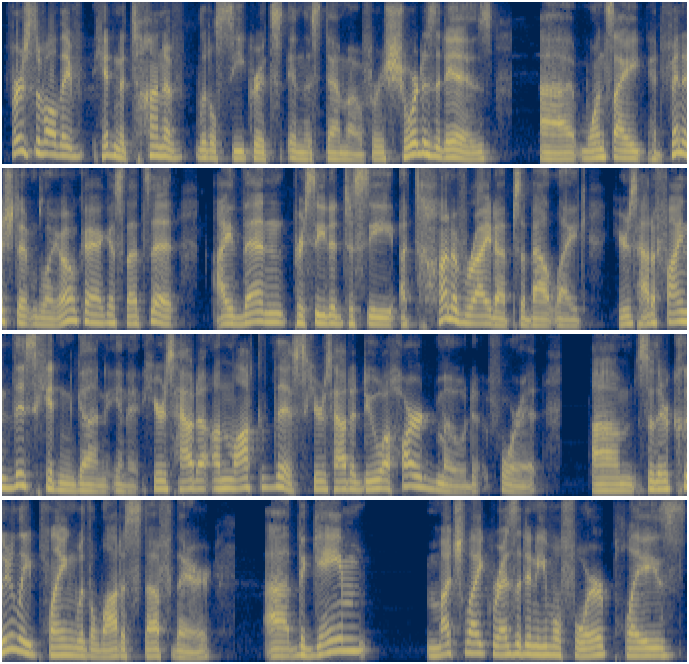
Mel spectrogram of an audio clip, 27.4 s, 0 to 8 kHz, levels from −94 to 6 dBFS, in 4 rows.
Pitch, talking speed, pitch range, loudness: 140 Hz, 195 wpm, 120-160 Hz, -19 LUFS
